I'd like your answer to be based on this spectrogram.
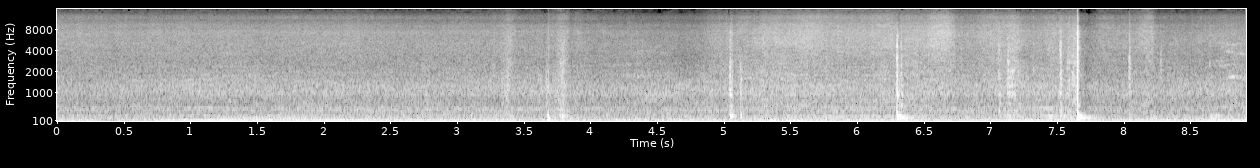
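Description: Bees buzz around a hive soon after a swarm has landed, a dense, continuous drone with individual insects zipping close past at moments, fairly loud and without speech.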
